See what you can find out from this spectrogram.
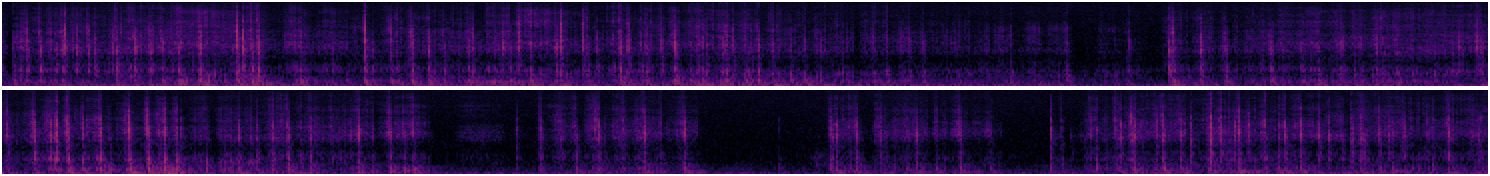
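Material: Ceramic.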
